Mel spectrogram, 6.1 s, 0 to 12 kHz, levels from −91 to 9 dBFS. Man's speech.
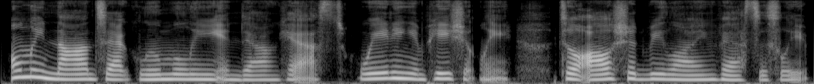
No: female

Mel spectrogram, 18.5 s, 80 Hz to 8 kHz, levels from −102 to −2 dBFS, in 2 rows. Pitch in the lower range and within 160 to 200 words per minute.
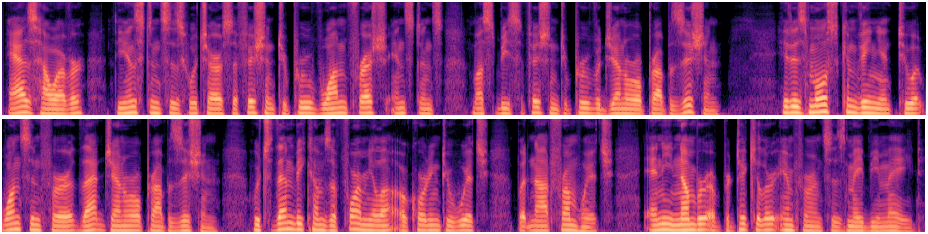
Yes: low, 130 Hz; average, 165 wpm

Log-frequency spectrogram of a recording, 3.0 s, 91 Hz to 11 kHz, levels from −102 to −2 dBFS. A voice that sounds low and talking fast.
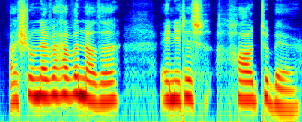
No: high, 220 Hz; fast, 220 wpm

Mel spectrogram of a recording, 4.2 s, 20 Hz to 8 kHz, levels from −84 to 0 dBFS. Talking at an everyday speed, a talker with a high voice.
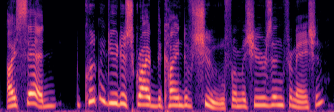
Yes: average, 170 wpm; high, 200 Hz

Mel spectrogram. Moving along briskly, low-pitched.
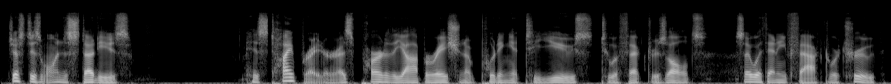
No: average, 170 wpm; very low, 90 Hz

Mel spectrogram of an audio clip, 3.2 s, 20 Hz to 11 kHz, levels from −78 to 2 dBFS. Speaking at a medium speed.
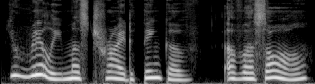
Yes: average, 170 wpm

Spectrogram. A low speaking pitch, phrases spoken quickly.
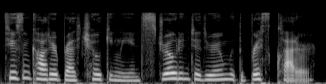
No: high, 225 Hz; fast, 255 wpm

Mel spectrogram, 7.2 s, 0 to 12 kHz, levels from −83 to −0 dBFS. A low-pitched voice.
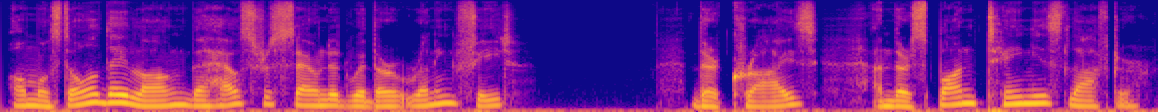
No: medium, 145 Hz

